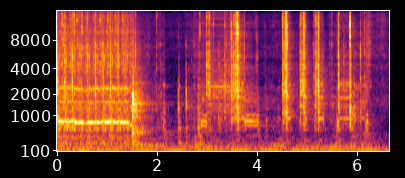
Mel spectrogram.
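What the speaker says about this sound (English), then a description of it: "I'm just gonna sew on the edge" A Pfaff Performance Icon sewing machine stitches along the edge of a three-layer mock flat-felled seam, like on blue jeans, with a fast steady whir and then a run of sharp mechanical clicks and ticks, close and clear.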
